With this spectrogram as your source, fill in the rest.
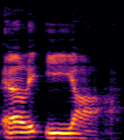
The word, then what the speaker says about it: Elijah: want to say that I am using the English pronunciation of these names because probably he was not called Elijah in his country he was probably called elah elah and elah actually has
